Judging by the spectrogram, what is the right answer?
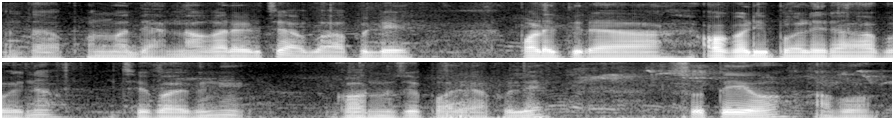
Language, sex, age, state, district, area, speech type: Nepali, male, 18-30, West Bengal, Alipurduar, rural, spontaneous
